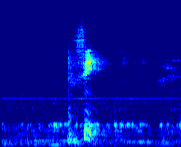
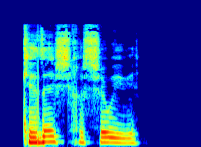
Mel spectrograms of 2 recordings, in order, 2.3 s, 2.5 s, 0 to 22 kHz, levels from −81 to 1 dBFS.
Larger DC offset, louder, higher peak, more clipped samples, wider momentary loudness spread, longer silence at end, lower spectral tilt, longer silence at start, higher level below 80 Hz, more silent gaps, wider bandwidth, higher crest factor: neither; second, -33 LUFS vs -15 LUFS; second, -16 dBFS vs 0 dBFS; neither; first, 25 LU vs 11 LU; second, 0 s vs 0.8 s; second, -2 dB/octave vs -5 dB/octave; first, 0.45 s vs 0.3 s; second, -72 dBFS vs -48 dBFS; neither; first, 16.5 kHz vs 11.5 kHz; first, 26 dB vs 18 dB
